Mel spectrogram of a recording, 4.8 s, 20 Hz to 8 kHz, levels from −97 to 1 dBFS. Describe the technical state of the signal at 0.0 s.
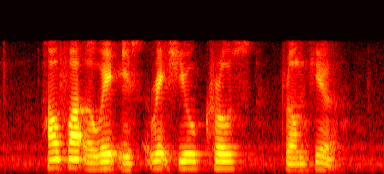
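At 0.0 s the speech signal is intact, with the Speex codec path working normally and no fault present at that moment.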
